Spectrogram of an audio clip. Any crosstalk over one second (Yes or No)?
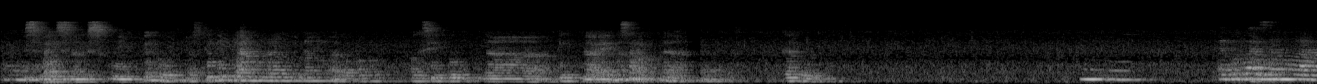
No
